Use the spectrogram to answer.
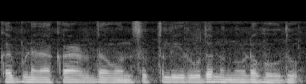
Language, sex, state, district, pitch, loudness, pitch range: Kannada, male, Karnataka, Koppal, 105 Hz, -16 LUFS, 105-110 Hz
